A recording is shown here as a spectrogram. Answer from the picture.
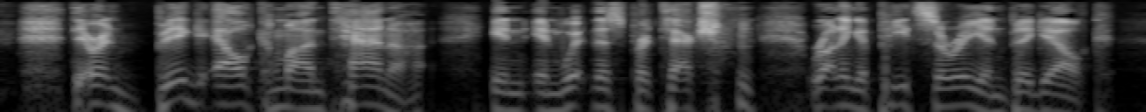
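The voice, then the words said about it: New York accent. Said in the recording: “I never hid my accent ... I'm one of the last people on earth who speaks with a New York accent ... No one in New York sounds like me”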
